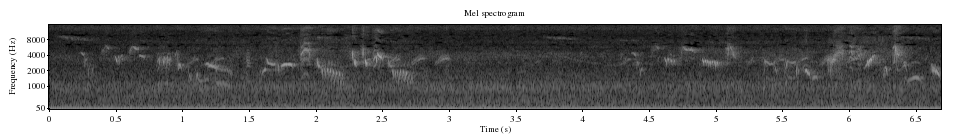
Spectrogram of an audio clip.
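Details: Garden warbler (Sylvia borin) singing on 28 May 2021 in Landkreis Kitzingen, Lower Franconia, in semi-open countryside with dense shrubs; rapid, varied warbling phrases of short chirps and whistles in two bursts over a soft steady background hiss.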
